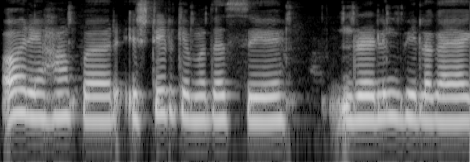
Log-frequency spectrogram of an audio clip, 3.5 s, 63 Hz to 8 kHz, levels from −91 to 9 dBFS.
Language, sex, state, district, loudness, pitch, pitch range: Hindi, female, Jharkhand, Palamu, -17 LUFS, 235 Hz, 225-245 Hz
